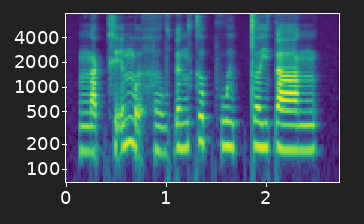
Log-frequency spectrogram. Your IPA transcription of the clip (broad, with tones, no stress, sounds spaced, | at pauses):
ŋ a˨˩ k̚ x ḛ˧˥ m ə̰ː˧˨ h ə̤˨˩ w ɗ ə˨˦ n k ə˦˥ p̚ h w ɨ˨˩ p̚ t̪ ə˧ j ɗ a˧ ŋ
